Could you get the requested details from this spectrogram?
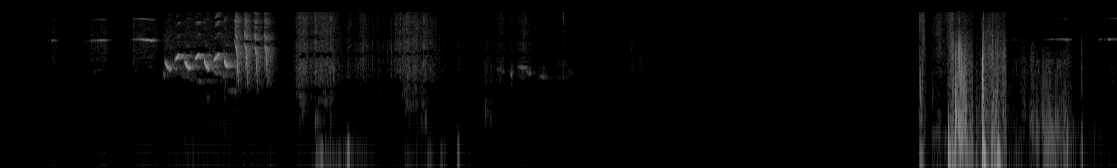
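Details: Common nightingale gives a high thin whistle, then a loud, fast, rolling trill of repeated notes; broadband rustling and knocking noises follow, with a burst of fluttering noise near the end.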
